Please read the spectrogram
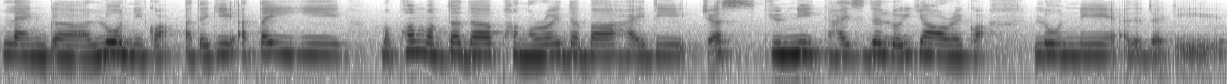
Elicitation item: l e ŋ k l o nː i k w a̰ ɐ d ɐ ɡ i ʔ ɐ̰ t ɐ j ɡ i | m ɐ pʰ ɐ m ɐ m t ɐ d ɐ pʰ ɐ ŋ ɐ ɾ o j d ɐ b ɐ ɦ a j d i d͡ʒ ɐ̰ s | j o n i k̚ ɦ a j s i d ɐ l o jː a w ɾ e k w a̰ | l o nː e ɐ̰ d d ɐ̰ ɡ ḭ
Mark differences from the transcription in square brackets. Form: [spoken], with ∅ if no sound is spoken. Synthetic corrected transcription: l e ŋ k l o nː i k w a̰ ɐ d ɐ ɡ i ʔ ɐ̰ t ɐ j ɡ i | m ɐ pʰ ɐ m ɐ m t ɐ d ɐ pʰ ɐ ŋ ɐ ɾ o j d ɐ b ɐ ɦ a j d i d͡ʒ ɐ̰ s | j [u] n i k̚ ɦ a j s i d ɐ l o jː a w ɾ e k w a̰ | l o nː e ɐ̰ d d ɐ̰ ɡ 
